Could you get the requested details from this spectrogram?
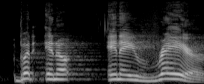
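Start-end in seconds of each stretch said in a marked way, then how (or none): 1.3-2.0 heavy stress on rare. A parent recounting a bedtime moment with a child: stress on 'rare'. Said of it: "emphasis on the word rare".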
